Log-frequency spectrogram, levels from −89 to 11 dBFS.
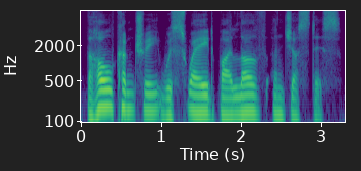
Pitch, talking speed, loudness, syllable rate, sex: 135 Hz, 165 wpm, -19 LUFS, 4.2 syllables/s, male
